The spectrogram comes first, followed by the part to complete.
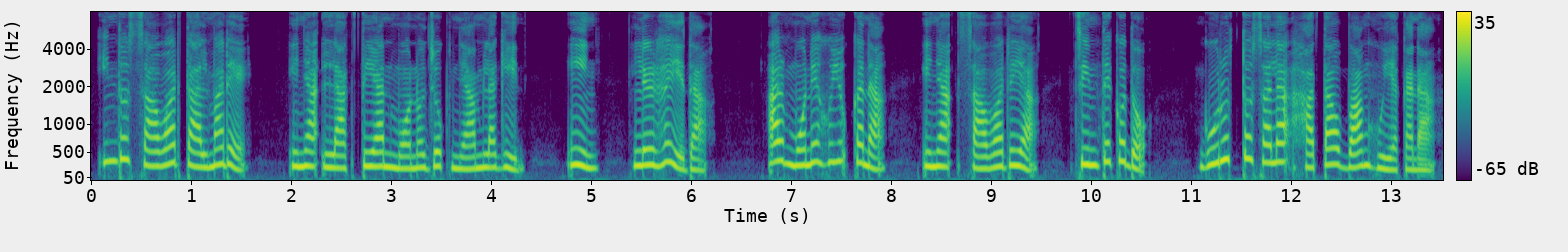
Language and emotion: Santali, sad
